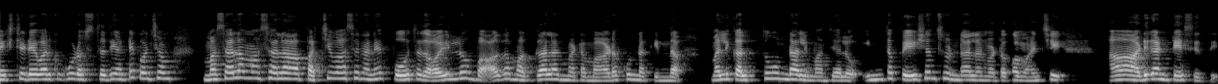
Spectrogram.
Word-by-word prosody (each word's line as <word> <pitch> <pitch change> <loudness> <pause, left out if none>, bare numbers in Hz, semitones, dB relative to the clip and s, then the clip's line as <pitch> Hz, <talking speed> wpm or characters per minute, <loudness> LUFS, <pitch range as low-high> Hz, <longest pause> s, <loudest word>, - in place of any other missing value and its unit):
Next 215 +1 -1
day - - +7
వరకు 235 0 +1
కూడా 255 -3 +1
వస్తది, 230 0 -3
అంటే 240 +7 -3
కొంచెం 275 +1 -1 0.5
మసాలా, 275 +6 +2
మసాలా 275 -1 +1 0.2
పచ్చి 215 +6 0
వాసన 275 0 -2
అనేది 260 +3 -3
పోతది. 220 -1 +4
ఆయిల్లో 235 +8 +1 0.2
బాగా 240 +6 0
మగ్గాలనమాట 205 -1 +1
మాడకుండా 200 +4 -1
కింద. 175 0 -5 0.4
మళ్ళీ 225 +4 +2
కలుపుతూ 205 +5 +1
ఉండాలి, 235 -4 +3
మధ్యలో. 180 -1 -3 0.2
ఇంత 225 +5 -1
పేషెన్స్ 240 +7 +2
ఉండాలనమాట 200 -3 -3
ఒక 195 0 -1
మంచి 190 +4 -2 0.6
ఆహ్, 220 0 +4
అడుగంటేసిద్ది. 210 -6 +1
220 Hz, 145 wpm, -21 LUFS, 200-245 Hz, 0.6 s, day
